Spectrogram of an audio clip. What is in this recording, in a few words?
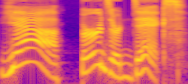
bird hate, teengirl, voice; Left 4 Dead 2; Source Engine; video games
